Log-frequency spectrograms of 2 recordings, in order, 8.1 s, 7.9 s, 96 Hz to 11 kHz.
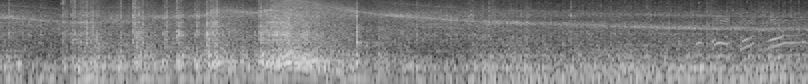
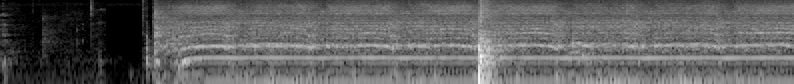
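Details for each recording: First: Twin-turbo VK Calais V8 after injector and pushrod fixes, before its tune: loud blip up and clean fall with turbo whistle, no misfire or knock. Healthy running. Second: VK Calais, first start attempt: steady starter cranking that never fires. Seemingly no fuel, as injectors sat for ages with ethanol and did not click; pushrods were also an issue.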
